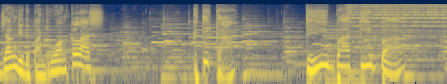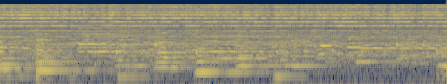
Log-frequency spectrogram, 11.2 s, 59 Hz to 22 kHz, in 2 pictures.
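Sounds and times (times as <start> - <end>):
speech: 0.0 - 1.4, 2.5 - 3.1, 3.8 - 5.2
electronic school bell chiming a melodic tune signalling start of class: 3.9 - 11.1.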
